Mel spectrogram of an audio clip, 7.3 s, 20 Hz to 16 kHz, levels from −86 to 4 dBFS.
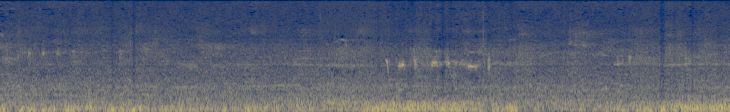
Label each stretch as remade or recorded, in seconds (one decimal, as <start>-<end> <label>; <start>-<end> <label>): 0.0-3.2 remade; 3.2-3.9 recorded; 3.9-7.3 remade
